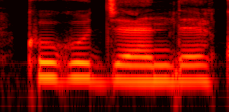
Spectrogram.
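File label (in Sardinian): "cugugende", female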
